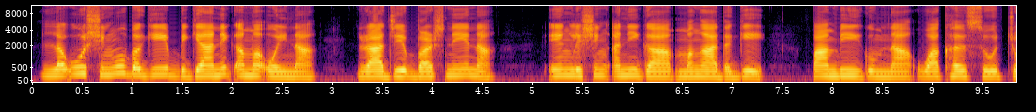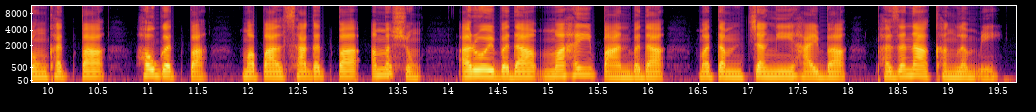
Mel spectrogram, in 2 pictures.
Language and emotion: Manipuri, neutral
